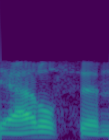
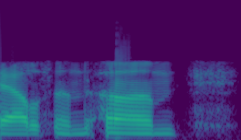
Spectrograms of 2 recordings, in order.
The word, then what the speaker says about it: Adelson: so rich yeah so I think it's actually Adelson although people seem to pronounce it both ways okay his people say Allison you know he is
